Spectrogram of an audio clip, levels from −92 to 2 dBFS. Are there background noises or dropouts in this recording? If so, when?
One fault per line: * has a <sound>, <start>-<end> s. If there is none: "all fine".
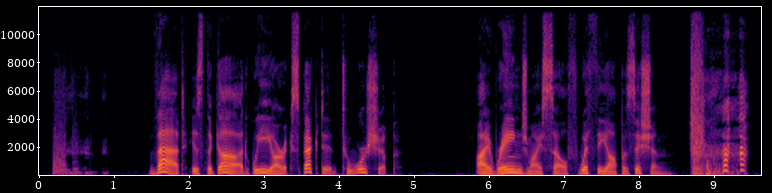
* has a laugh, 0.2-0.9 s
* has a laugh, 8.7-9.5 s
